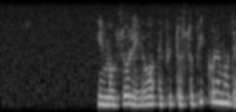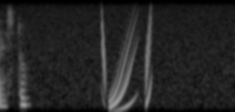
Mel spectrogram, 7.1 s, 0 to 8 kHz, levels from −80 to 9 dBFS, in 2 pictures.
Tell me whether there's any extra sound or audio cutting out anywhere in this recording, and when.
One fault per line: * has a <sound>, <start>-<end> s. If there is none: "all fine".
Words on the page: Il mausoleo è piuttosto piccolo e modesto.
* has a chirp, 5.1-5.8 s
